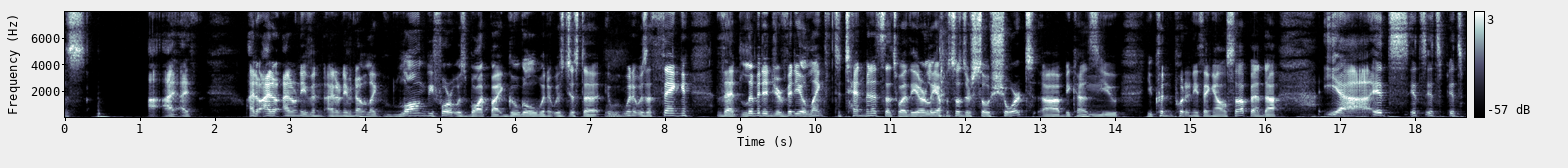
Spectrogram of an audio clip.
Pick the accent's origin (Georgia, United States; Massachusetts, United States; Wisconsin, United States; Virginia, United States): Wisconsin, United States; moved away as an adult; now in Japan; I grew up living in Wisconsin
